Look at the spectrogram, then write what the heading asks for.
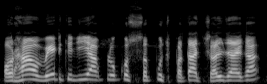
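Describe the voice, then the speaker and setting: A man with a Bhojpuri accent hosts an informal gossip news update. His voice is high and strikingly bright, recorded very dry. He talks emphatically and directly to his viewers. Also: steady tone, moderate pace, no room sound. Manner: emphatic, repeatedly addressing viewers as brother. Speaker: YouTube channel host. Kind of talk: informal gossip news commentary to camera or voice-over.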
